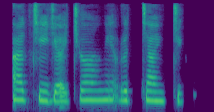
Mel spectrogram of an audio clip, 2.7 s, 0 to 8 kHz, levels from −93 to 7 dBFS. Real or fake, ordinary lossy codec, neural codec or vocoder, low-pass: fake; MP3, 48 kbps; autoencoder, 48 kHz, 32 numbers a frame, DAC-VAE, trained on Japanese speech; 7.2 kHz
